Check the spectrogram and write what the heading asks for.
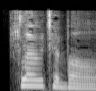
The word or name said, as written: floatability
